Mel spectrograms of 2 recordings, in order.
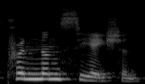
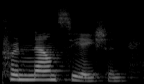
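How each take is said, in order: First: The second syllable sounds like nun. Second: The second syllable sounds like noun. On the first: The speaker calls it right. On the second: The speaker calls it wrong. "and not ... In spite of the verb being to pronounce"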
